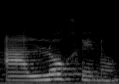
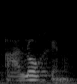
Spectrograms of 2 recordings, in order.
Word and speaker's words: halógeno: pronunciar aberto por exemplo a palavra que em português a gente falaria halógeno em espanhol seria alogeno como se fosse uma um circunflexo ali né É sempre fechado alógeno e uma super palavra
